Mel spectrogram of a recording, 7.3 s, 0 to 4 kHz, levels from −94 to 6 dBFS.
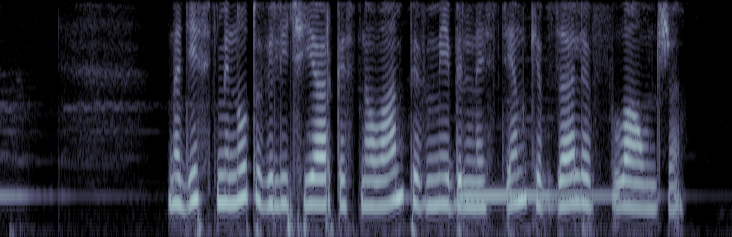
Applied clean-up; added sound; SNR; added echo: neural mask model RNNoise.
